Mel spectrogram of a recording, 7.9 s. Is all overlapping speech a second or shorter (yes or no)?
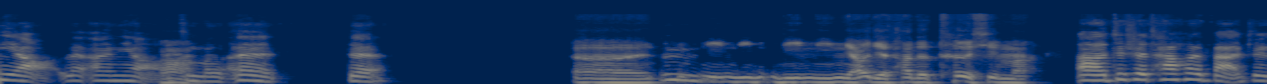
yes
